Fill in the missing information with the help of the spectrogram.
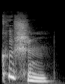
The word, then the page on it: cushion: British English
